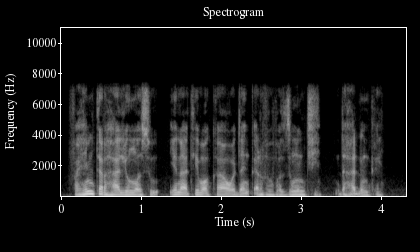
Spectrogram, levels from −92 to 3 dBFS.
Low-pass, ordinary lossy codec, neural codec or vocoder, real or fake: 7.2 kHz; none; codec, 16 kHz, 8 kbps, FunCodec, trained on LibriTTS, 25 frames a second; fake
